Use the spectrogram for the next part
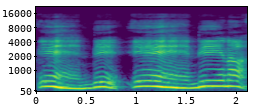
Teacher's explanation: Jangan pakai H tapi pakai H besar di bawah tenggorokan.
